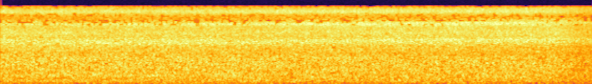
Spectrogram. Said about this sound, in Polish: spadające z wodospadu duże masy wody zagłuszały nawoływania zaginionego. I kiedy byłem przy tych wodospadach, to nagrałem taki krótki urywek, w którym słychać, jak tam jest głośno i faktycznie po prostu no niewiele słychać, jak się mówi do siebie.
